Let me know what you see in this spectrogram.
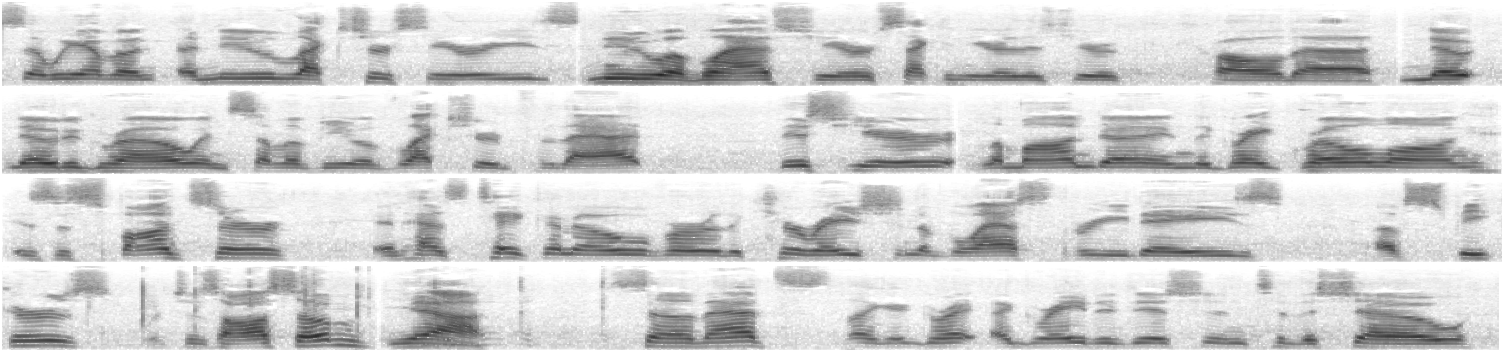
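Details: Adult male speaker; normal voice.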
